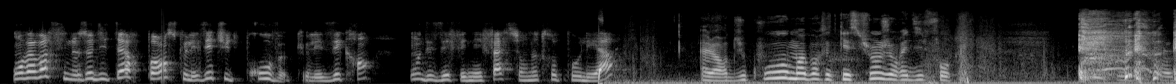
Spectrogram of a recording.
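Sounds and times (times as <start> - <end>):
speech: 0.1 - 6.4, 7.0 - 9.9
person coughing: 10.8 - 11.7
throat clearing: 10.8 - 11.7.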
